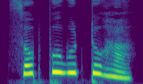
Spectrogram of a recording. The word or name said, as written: ಸೊಪ್ಪುಗುಟ್ಟುಹ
